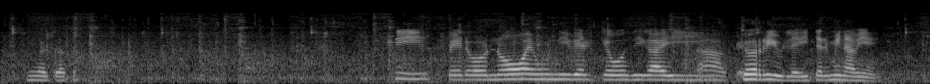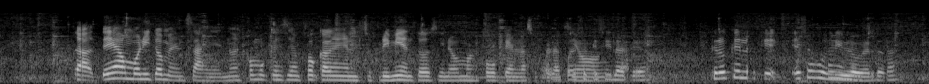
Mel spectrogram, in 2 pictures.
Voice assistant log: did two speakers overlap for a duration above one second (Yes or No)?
Yes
